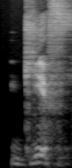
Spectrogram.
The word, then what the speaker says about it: GIF: what you say sarcastic it's pronounced GIF it's got a g in it are you going to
